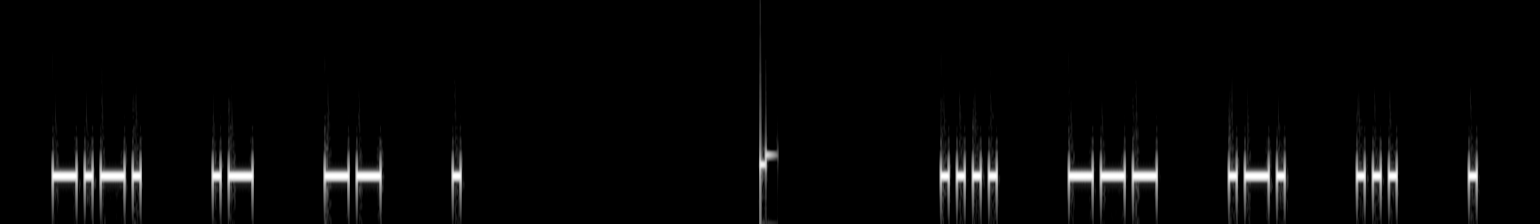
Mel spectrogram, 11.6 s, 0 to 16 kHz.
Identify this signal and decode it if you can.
Morse code, heard as a keyed tone, about 20 wpm, spaced as for 11 wpm, 690 Hz. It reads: CAME HORSE
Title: 3x Character Spacing - Top 300 Words - 20wpm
